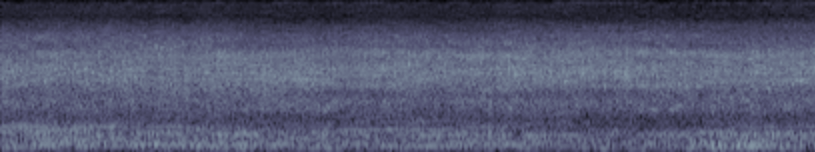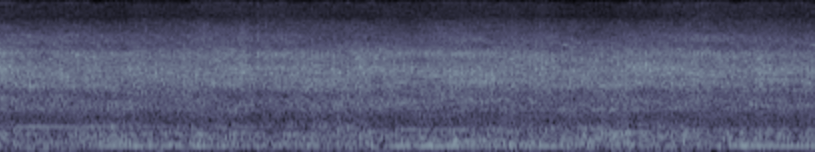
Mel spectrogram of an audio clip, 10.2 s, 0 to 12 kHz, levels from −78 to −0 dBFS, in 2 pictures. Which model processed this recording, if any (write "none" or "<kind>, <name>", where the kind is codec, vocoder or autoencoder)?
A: codec, SNAC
